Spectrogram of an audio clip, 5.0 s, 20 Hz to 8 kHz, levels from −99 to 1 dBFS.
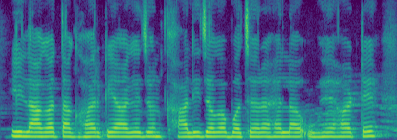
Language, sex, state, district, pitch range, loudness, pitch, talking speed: Hindi, female, Bihar, Gopalganj, 235-245 Hz, -16 LUFS, 240 Hz, 170 wpm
